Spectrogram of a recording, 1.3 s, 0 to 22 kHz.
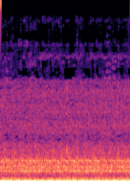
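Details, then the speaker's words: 1989 Ford F-250 with air somewhere in the fuel system: heavy diesel with a steady low throb and a slight lumpy beat. The rough running clears as throttle is given. "Well, yeah, I've got air in the in the system somewhere. kind of makes it run a little poor, but as soon as I give it some throttle, it kind of goes"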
